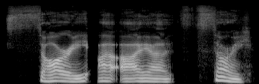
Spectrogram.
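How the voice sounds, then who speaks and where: A woman's voice: low voice, fairly even intonation, takes it slowly, clean tone, no echo, clean studio sound. A woman voicing a flustered frontier father who stammers apologies.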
